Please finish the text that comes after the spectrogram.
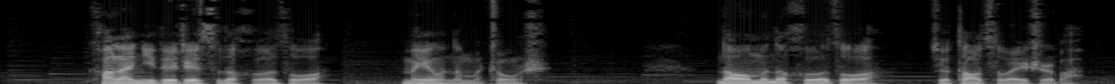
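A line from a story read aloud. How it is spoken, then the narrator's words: Cold voice. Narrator (Chinese): 冷冷的声音传了过来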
